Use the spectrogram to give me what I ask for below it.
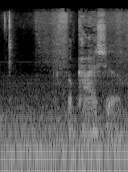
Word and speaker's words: Focaccia: Focaccia, which is You like said it right.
